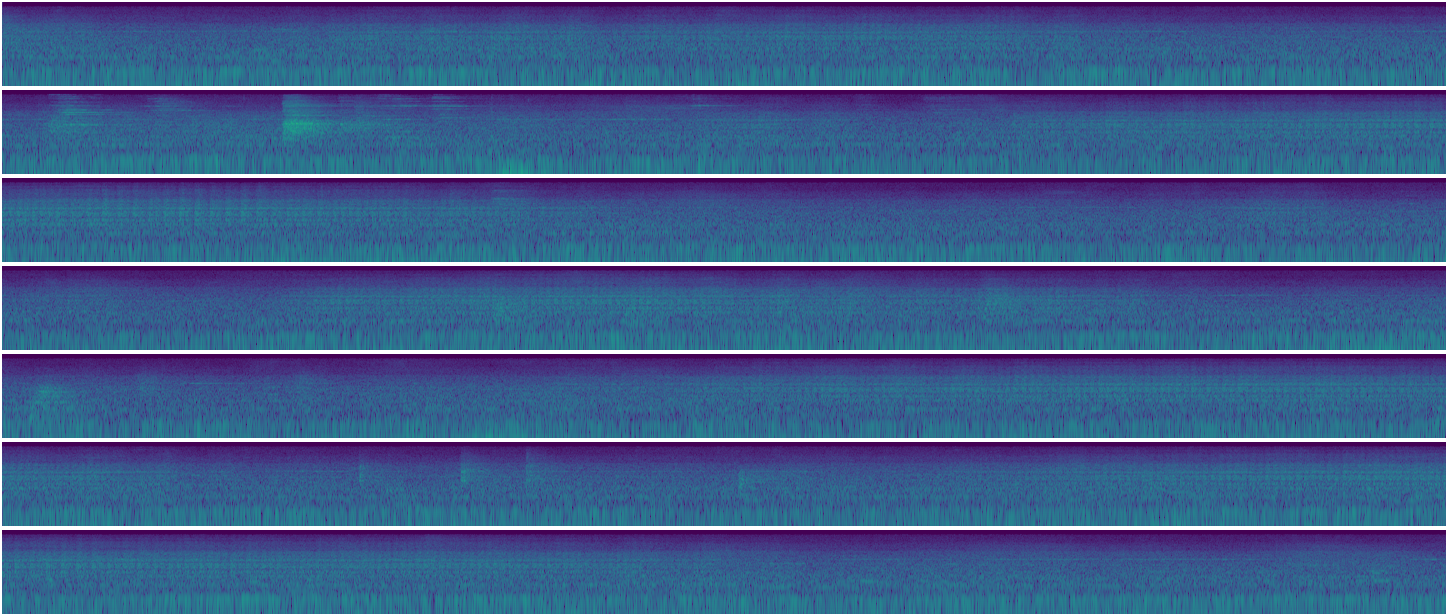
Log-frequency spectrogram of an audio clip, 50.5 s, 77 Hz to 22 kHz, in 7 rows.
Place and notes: little storm overboard, 7 deck
Kelnase, Harju maakond, Estonia, October 2017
